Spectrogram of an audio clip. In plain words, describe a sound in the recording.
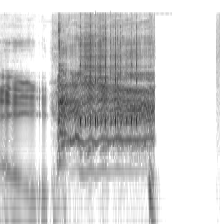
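A cartoon creature screams loudly in a high, wobbling voice.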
